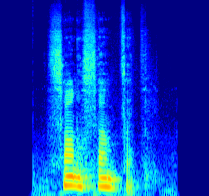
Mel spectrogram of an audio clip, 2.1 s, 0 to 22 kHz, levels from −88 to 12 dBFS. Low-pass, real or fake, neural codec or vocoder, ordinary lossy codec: none; fake; codec, 44.1 kHz, 1.7 kbps, Pupu-Codec; none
